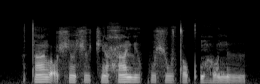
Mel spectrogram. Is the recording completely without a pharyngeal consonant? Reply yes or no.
no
